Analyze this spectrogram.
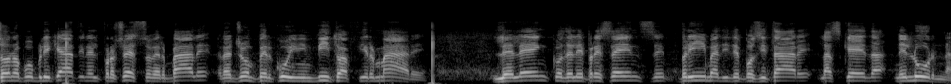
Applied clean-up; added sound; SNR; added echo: none; Tap / Glass; 14 dB; none.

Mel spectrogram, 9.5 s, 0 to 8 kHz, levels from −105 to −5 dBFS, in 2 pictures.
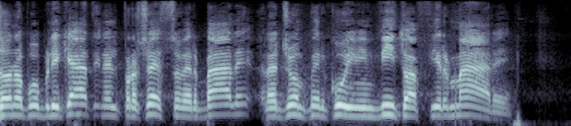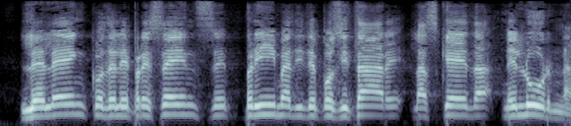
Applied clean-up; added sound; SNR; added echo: neural mask model DeepFilterNet 3.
